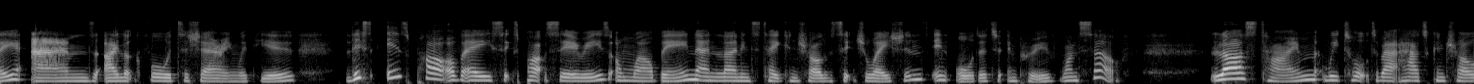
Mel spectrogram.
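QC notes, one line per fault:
1.93–1.96 s and 5.23–5.27 s, VoIP packet loss concealed by the speech codec: After "I look forward to" and after "of a six", about 20 ms and 40 ms of audio went missing, consistent with one and two lost 20 ms frames. The decoder extended its last pitch and filter at falling gain, so each gap sounds like a brief stretched, fading smear. On the spectrogram, harmonics flatten and dim. The waveform shows a shrinking periodic patch before the voice recovers, still weak for tens of milliseconds, at "with you" and "series on", against the Speex stream's light coding texture.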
